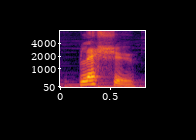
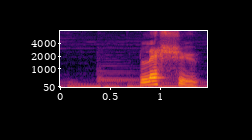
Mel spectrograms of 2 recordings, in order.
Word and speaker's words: bless you: not bless you need you connect the words with a sound bless you bless you say it with me bless you or god bless you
